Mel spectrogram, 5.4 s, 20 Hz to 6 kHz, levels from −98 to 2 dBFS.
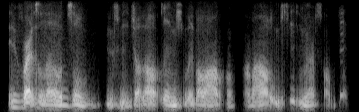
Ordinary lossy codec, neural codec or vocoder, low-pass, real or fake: Opus, 16 kbps; autoencoder, 44.1 kHz, a latent of 192 numbers a frame, MeloTTS; 5.4 kHz; fake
